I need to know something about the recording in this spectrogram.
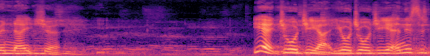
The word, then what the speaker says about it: Gorgija: thank you, your Gorgija, gorgeous is the way I remembered how to say it, and indeed you are, by name and nature. Yeah, Gorgija, you're Gorgija, and this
